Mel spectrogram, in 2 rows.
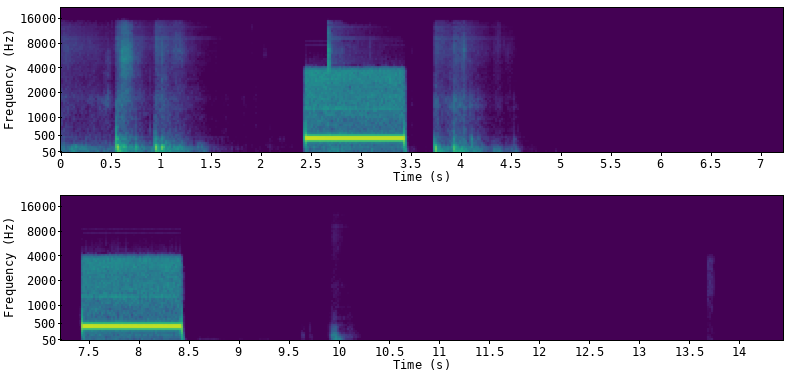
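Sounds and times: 
outgoing phone call ringing tone: 2.4 - 3.5, 7.4 - 8.5.

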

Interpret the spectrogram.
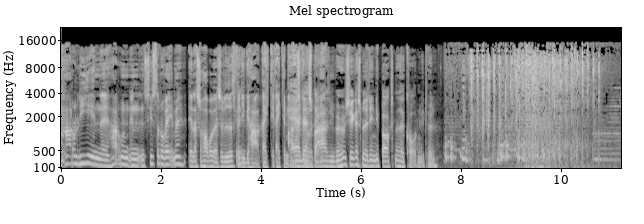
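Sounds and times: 
speech: 0.1 - 8.3
pigeons cooing: 7.6 - 10.3.

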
